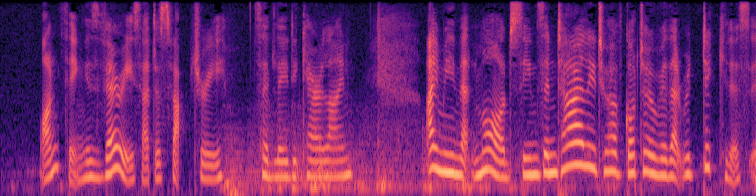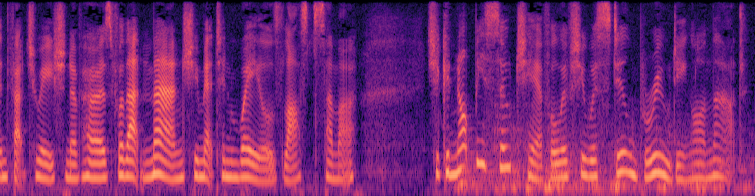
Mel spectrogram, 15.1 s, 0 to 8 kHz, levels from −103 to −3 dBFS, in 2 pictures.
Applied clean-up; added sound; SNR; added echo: none; Thunder; 17 dB; none.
